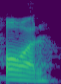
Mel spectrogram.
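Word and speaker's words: hour: इसके बाद है और, इसको हॉर नहीं पढ़ना, इसको पढ़ना है और।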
